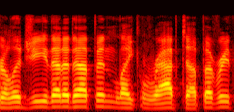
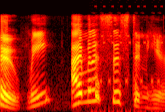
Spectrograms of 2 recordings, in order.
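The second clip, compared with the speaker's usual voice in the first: put-on snooty valley girl voice, swooping pitch; 3 semitones higher than usual. Playing an assistant who helps with props, in a snooty valley girl voice. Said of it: "I'm gonna give her like a snooty valley girl voice".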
